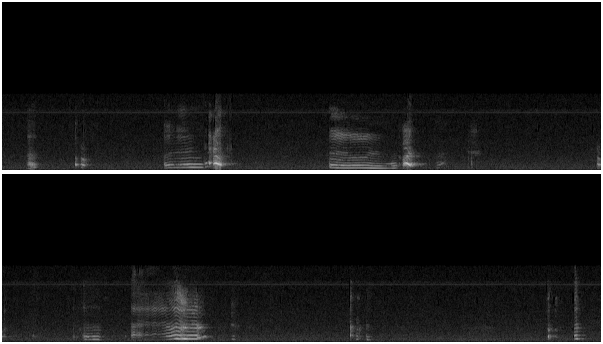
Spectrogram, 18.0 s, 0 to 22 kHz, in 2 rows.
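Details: 3-month-old infant hiccuping: short, abrupt catches recurring every few seconds amid babbling and cooing.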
